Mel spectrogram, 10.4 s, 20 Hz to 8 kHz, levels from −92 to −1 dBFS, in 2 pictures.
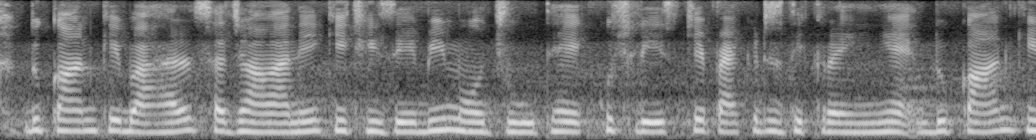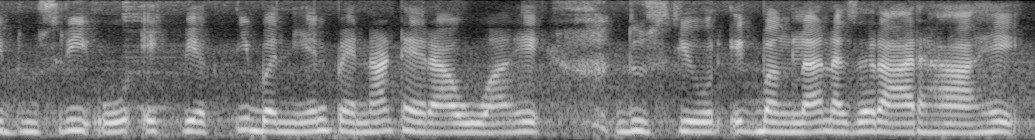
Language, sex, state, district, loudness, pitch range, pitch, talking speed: Hindi, female, Maharashtra, Nagpur, -17 LUFS, 200-220 Hz, 210 Hz, 195 wpm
